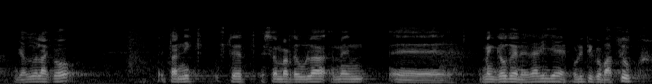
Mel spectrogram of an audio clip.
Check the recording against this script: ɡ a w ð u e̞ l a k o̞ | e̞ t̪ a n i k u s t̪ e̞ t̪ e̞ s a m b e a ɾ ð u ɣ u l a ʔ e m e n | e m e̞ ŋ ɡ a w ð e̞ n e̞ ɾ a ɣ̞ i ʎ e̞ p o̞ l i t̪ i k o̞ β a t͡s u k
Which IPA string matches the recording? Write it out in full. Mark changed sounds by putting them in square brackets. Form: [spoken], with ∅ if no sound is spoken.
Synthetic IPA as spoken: ɡ a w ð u e̞ l a k o̞ | e̞ t̪ a n i k u s t̪ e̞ t̪ e̞ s a m b e a ɾ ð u ɣ u l a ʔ e m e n | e m e̞ ŋ ɡ a w ð e̞ n e̞ ɾ a ɣ̞ i ʎ e̞ p o̞ l i t̪ i k o̞ β a t͡s u k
